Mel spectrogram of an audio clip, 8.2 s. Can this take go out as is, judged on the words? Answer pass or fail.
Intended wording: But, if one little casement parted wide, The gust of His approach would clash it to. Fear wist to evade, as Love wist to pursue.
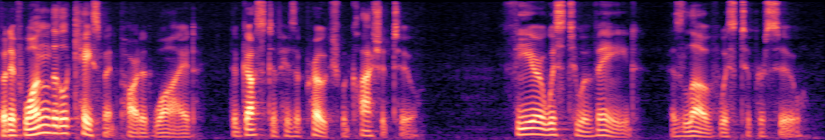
pass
